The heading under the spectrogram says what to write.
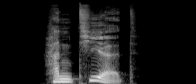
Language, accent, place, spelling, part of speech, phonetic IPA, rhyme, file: German, Germany, Berlin, hantiert, verb, [hanˈtiːɐ̯t], -iːɐ̯t, De-hantiert.ogg
- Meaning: 1. past participle of hantieren 2. inflection of hantieren: second-person plural present 3. inflection of hantieren: third-person singular present 4. inflection of hantieren: plural imperative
